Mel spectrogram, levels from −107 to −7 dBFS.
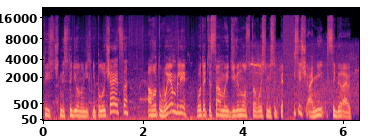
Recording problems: animal sounds; noticeable; throughout; 15 dB below the speech
audio cutting out; at 5 s

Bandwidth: 17 kHz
